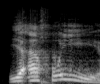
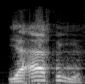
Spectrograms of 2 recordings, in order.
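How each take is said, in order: First: Akhui with an overly rounded wrong khui; wrong over-thick. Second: Akhi with a clean, light khi; correct version. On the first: Teacher showing students the wrong over-thick sound. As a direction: say akhui too heavy, like a mistake. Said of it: "Jadi jangan sampai". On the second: Teacher showing students the correct akhi. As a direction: say akhi clear, not rounded. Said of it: "Yang betul". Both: Shown as a demonstration.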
